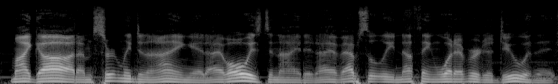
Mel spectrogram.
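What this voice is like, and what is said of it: Put-on regular American accent. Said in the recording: “say that in just a regular American accent.”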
